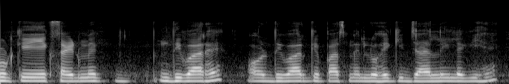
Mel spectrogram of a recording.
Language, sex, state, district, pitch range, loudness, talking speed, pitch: Hindi, male, Uttar Pradesh, Lalitpur, 150-160 Hz, -16 LUFS, 190 wpm, 155 Hz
